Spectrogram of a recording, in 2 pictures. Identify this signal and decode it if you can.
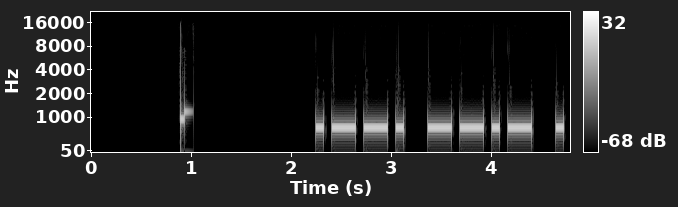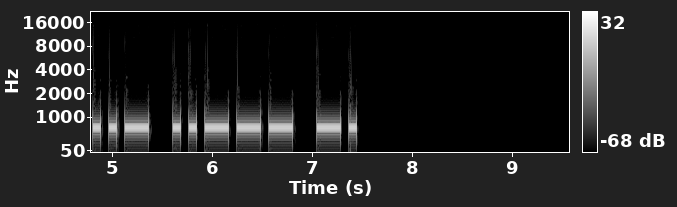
Morse code, heard as a keyed tone, about 16 wpm, 700 Hz. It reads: PQV2N
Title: Code Groups - 5 Letter:Numbers - 15wpm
